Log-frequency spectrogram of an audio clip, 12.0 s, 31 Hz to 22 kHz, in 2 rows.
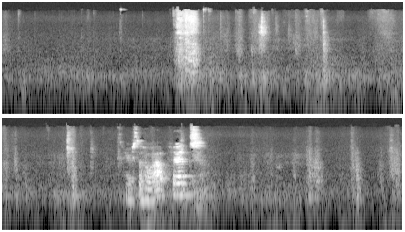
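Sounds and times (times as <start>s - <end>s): zipper rasps: 2.6s - 3.1s
jacket fabric rustling: 9.5s - 12.0s.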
